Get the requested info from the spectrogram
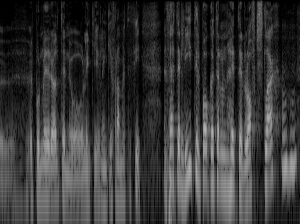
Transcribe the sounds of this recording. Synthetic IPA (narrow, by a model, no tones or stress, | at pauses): ʏhpunmɪðɾɪœlt̪ɪnːɪɔlejɲcɪlejɲcɪfɾamːet̪ɪ̥θiɛ̰nθɛht̪ɛɾliːt̪ɪlpoːwkat̪ɪɾnanɦejt̪ɪɾlɔft̪st̪lax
